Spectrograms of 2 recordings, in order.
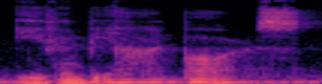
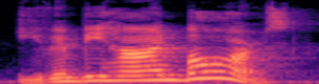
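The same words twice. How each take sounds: First: Very soft, slow punchline; hushed refrain. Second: "even behind bars" high and drawn out; emphatic refrain. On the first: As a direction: let it sink to a slow hush. Refrain dropped to a hush. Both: Real, not acted.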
